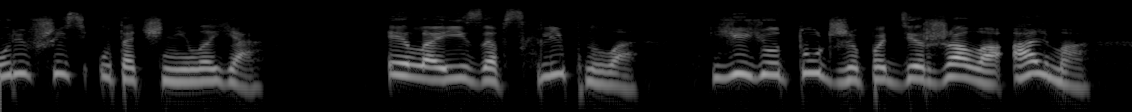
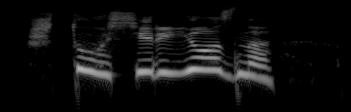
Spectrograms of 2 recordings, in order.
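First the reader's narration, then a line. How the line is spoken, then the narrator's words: Incredulous groan. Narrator (Russian): простонала я, не в силах поверить в происходящее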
